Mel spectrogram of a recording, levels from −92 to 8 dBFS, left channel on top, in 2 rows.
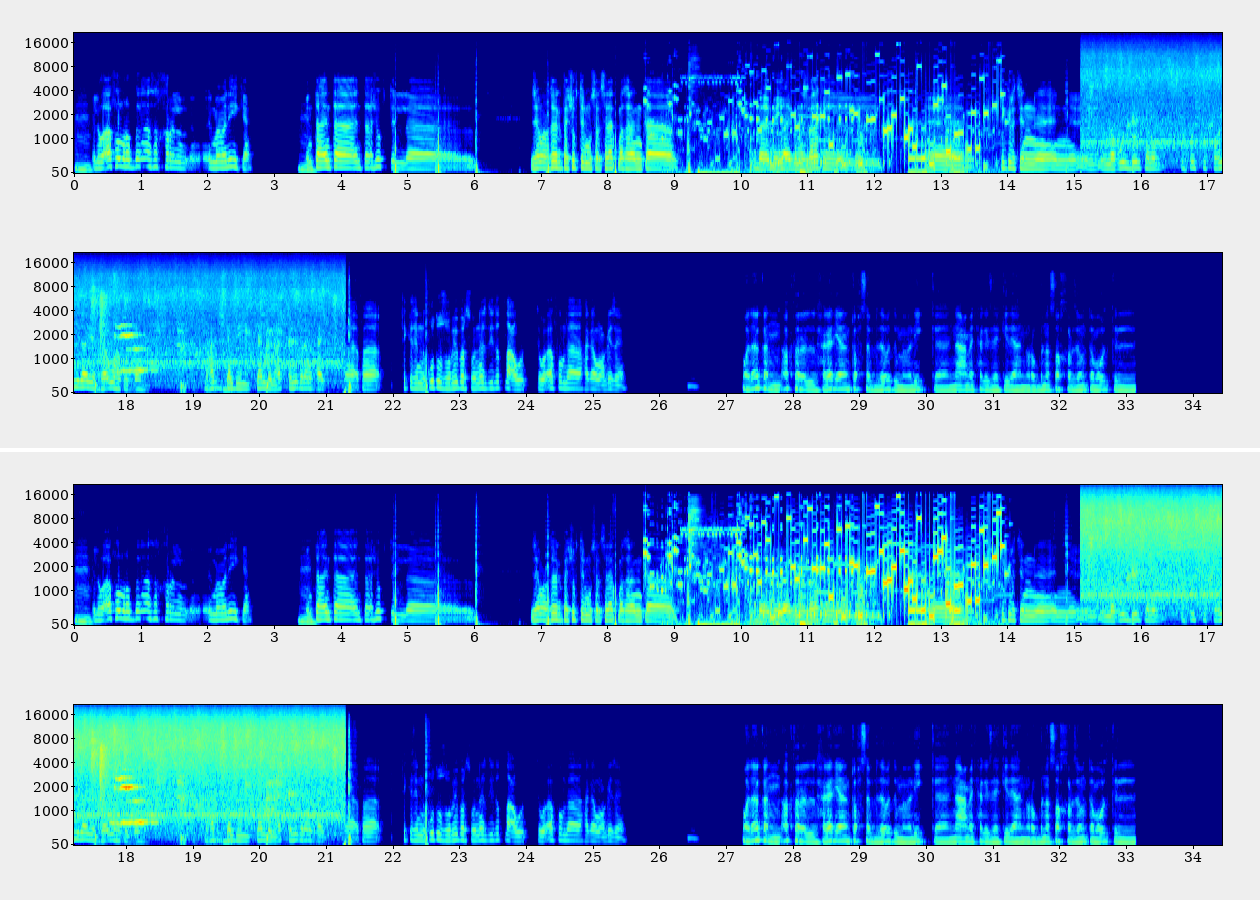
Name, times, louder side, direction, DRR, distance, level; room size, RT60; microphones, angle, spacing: voice 1, 0.3-2.7 3.5-6.1 6.9-9.1 10.2-12.1 12.7-13.5 13.9-18.3 19.2-21.0 21.3-21.8 22.3-25.5, left 3 dB, 50° left, 1.3 m, -41 dB
sound 1, 4.8-6.3 6.7-6.8 7.1-7.3 7.8-9.8 10.1-10.2 11.0-12.1 12.4-12.8 13.3-15.0 15.4-16.7 17.3-17.7 18.6-19.1 19.7-20.7 21.0-21.6 22.0-22.1 22.3-22.7, right 1 dB, 40° right, 4.9 m, -47 dB
sound 2, 8.5-14.0, right 11 dB, 85° right, 0.5 m, -28 dB
Meow / Water / Bathtub (filling or washing), 15.1-21.3, right 13 dB, 70° right, 0.9 m, -29 dB
voice 2, 27.2-33.1, right 1 dB, 20° right, 1.1 m, -47 dB
head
